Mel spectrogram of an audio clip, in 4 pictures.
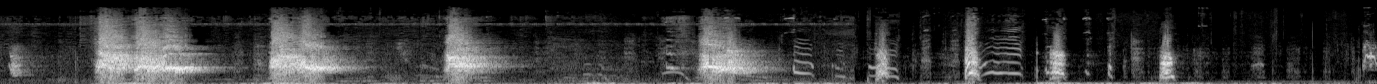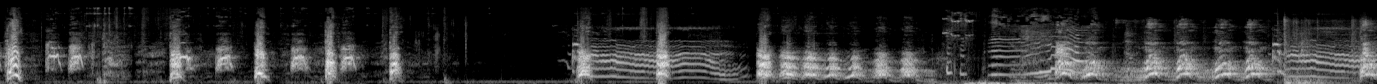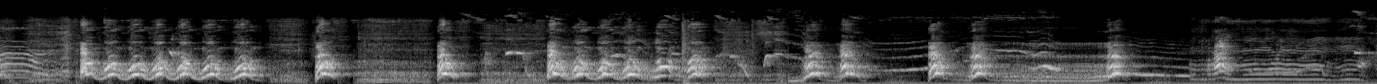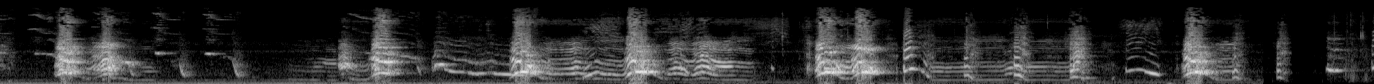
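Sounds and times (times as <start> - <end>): dogs barking: 0.0 - 5.4, 6.8 - 8.1, 9.6 - 10.7, 11.6 - 11.8, 13.6 - 17.9, 21.3 - 23.2, 24.2 - 26.7, 27.4 - 31.1, 31.8 - 38.9, 41.8 - 43.2, 44.7 - 46.9, 47.5 - 48.3, 49.4 - 50.6, 53.1 - 53.8
dogs whining: 0.0 - 13.0, 19.2 - 21.4, 22.9 - 29.9, 31.9 - 53.8.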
